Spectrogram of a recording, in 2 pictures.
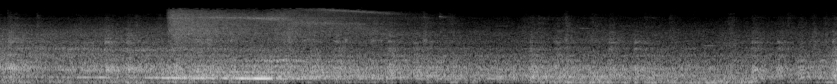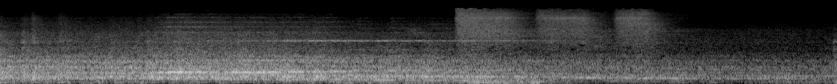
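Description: Keihan Railway commuter train running through an underground station, a loud, steady rumble of wheels on rail with drawn-out squealing tones. Short bursts of hiss come about two seconds in and again near the end as three quick hisses, and the sound fades away at the very end.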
